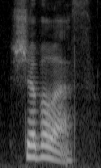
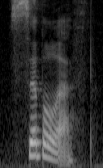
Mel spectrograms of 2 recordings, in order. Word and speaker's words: shibboleth: they said to him now say shibboleth and he said sibileth for he couldn't manage to pronounce it correctly Then They seized him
